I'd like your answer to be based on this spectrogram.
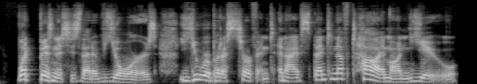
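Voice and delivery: impatient, dismissive, brushing-off tone. Narrator reading the vampire's reply to the servant girl running after him, impatient. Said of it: "said impatiently".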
